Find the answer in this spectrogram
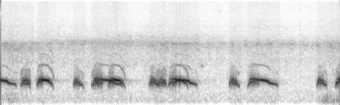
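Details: Repeated cooing of a wild dove, soft low notes grouped into phrases of two or three, each phrase ending in a drawn-out wavering coo, about five phrases with short silences between them; quiet low background noise.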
